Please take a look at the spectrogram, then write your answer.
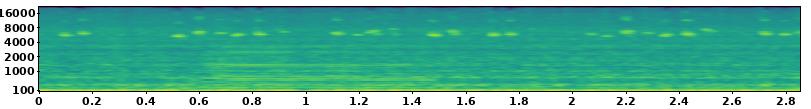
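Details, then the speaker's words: Engine running after belt retightened: high scattered chirps over steady engine rumble; owner suspects air conditioning compressor clutch of squealing, not confirmed. "it almost sounds like it's coming from the air conditioning compressor clutch of all things which i mean yeah i guess that could be it"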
